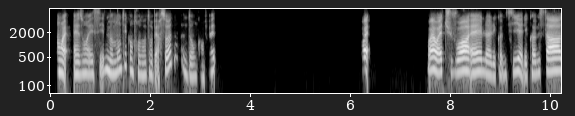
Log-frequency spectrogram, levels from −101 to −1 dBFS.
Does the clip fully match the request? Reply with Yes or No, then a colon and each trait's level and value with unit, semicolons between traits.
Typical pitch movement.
Yes: average, 3.3 semitones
